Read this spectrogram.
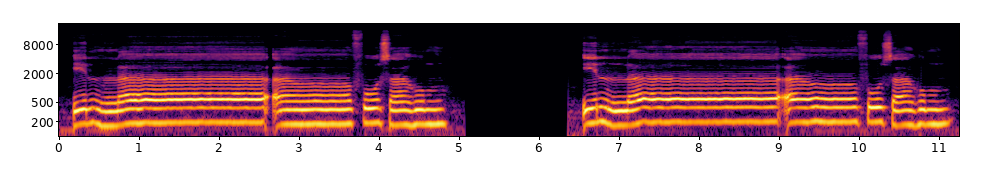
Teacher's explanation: Dan di sini ada nun mati bertemu fa, bermakna nun mati bertemu fa ini adalah hukumnya dengung.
